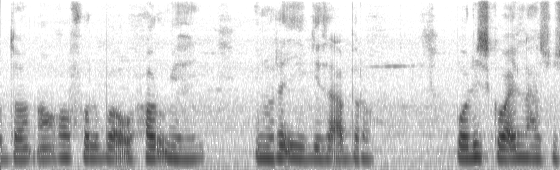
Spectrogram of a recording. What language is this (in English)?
Somali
